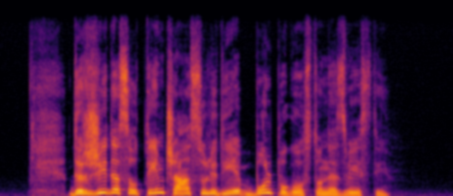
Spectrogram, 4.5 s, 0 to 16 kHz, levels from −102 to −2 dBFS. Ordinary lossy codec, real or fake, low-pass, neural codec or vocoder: none; fake; 14.4 kHz; vocoder, 44.1 kHz, 128 mel bands every 512 samples, BigVGAN v2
